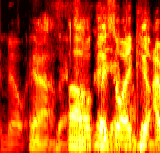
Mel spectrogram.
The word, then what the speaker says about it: Millar: I'll give you the Mark Millard thing. We got confirmation from from her last week when he was on the show that it was Miller. Miller. It is actually Miller.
